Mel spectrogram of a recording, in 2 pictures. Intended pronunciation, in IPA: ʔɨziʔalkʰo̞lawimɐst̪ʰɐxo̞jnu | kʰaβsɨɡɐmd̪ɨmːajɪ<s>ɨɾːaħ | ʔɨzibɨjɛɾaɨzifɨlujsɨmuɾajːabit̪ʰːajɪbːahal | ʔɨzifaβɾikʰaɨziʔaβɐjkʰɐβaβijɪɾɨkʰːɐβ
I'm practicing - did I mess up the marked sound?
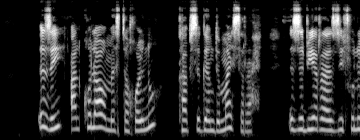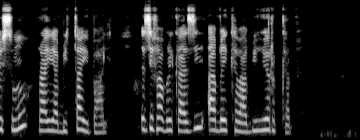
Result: no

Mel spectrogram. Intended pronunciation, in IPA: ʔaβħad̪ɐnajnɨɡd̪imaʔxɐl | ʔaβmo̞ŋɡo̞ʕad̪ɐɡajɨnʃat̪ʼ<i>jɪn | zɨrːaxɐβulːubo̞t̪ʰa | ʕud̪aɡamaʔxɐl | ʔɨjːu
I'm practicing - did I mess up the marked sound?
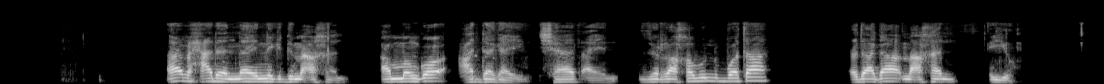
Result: yes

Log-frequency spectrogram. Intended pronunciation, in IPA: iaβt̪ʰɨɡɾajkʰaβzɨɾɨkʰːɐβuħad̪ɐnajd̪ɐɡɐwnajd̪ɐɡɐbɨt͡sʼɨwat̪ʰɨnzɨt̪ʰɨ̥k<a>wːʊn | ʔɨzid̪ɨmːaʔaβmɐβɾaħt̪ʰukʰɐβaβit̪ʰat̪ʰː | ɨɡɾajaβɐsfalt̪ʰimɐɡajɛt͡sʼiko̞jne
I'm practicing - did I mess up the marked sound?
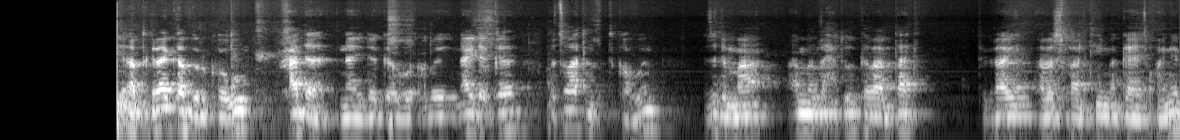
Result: yes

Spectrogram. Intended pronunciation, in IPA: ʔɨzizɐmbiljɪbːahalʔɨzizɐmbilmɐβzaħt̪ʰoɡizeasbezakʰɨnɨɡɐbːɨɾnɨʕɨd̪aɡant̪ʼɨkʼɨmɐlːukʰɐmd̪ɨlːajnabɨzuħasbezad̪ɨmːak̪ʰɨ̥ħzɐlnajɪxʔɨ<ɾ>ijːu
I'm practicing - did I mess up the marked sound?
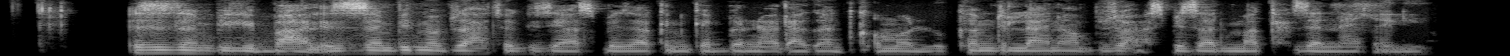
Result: yes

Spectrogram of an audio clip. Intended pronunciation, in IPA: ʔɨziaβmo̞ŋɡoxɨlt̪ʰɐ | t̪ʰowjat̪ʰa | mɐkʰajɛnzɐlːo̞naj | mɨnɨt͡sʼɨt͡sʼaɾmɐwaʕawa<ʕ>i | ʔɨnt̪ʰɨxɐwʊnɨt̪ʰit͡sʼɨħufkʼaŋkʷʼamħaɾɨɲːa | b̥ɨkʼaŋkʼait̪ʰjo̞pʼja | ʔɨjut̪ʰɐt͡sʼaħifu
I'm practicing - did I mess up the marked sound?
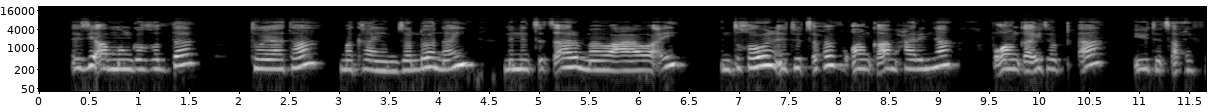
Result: no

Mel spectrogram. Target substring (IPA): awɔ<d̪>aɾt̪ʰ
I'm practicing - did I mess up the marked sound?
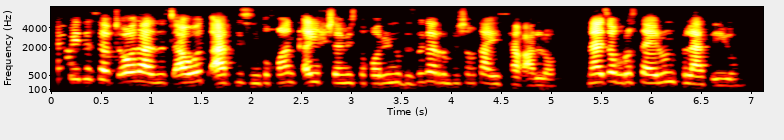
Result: yes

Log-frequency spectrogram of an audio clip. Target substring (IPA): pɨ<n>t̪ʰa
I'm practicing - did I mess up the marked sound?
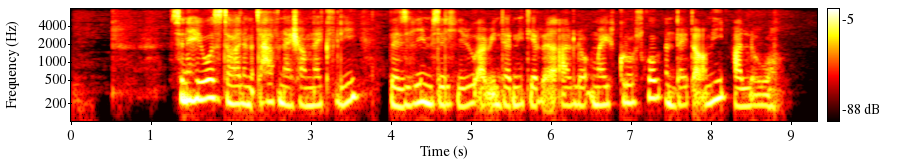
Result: no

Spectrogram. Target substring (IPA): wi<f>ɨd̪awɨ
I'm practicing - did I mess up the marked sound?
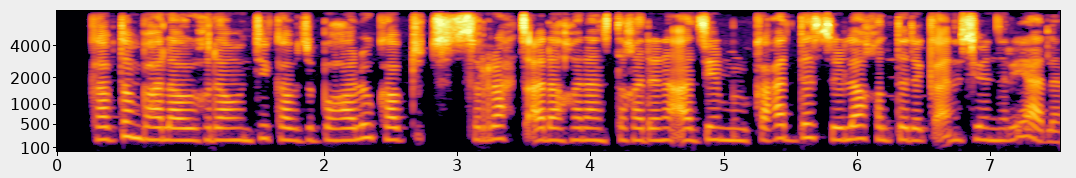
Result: yes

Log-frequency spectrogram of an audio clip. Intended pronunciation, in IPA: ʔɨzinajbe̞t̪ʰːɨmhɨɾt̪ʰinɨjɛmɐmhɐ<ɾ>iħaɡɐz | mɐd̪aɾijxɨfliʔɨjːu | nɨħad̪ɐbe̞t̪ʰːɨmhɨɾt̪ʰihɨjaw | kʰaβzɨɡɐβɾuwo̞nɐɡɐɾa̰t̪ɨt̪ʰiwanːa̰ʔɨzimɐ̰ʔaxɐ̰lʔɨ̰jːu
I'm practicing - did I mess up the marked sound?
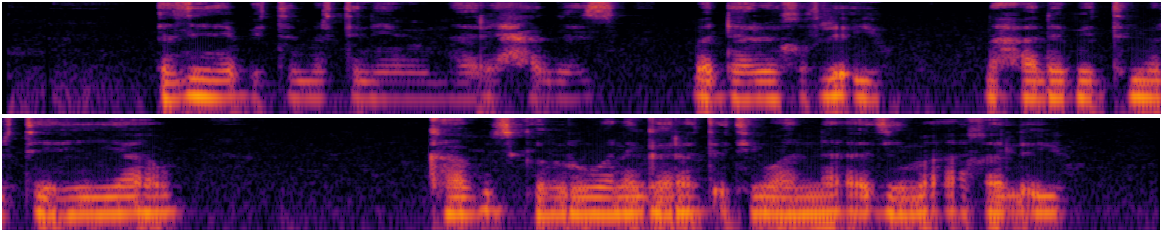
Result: no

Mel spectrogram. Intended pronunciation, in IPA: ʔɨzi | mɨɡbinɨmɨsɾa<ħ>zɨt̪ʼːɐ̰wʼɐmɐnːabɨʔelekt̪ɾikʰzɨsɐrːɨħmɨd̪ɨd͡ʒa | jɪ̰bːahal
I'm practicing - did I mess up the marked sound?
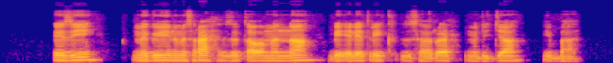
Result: no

